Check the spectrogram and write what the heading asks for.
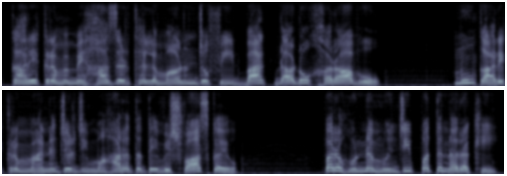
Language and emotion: Sindhi, sad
